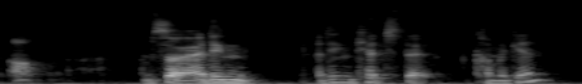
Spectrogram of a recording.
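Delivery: high, softening, casual request; polite and non-confrontational; friendly. Shown as a demonstration. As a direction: ask kindly, ending on a rise. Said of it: "Let's do it in a friendly way".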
